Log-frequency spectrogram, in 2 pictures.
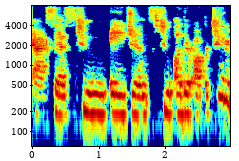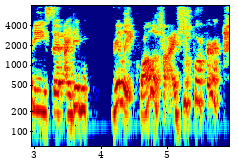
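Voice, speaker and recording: A woman speaks with an American accent. Her voice is somewhat breathy, with ordinary pitch variation. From Massachusetts, US. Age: 60s. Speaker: theater producer. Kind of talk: interview.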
